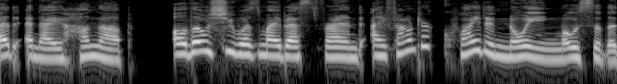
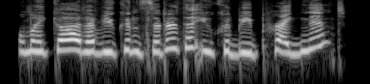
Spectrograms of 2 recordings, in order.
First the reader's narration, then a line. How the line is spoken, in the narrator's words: gasped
